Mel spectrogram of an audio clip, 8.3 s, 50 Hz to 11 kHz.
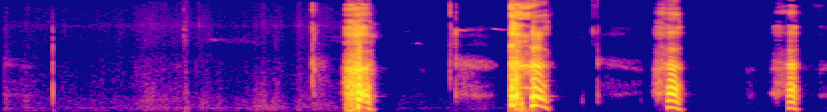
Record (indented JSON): {
  "exhalation_length": "8.3 s",
  "exhalation_amplitude": 32767,
  "exhalation_signal_mean_std_ratio": 0.2,
  "survey_phase": "beta (2021-08-13 to 2022-03-07)",
  "age": "45-64",
  "gender": "Female",
  "wearing_mask": "No",
  "symptom_cough_any": true,
  "symptom_runny_or_blocked_nose": true,
  "symptom_shortness_of_breath": true,
  "symptom_sore_throat": true,
  "symptom_fatigue": true,
  "symptom_headache": true,
  "symptom_onset": "3 days",
  "smoker_status": "Never smoked",
  "respiratory_condition_asthma": false,
  "respiratory_condition_other": false,
  "recruitment_source": "Test and Trace",
  "submission_delay": "2 days",
  "covid_test_result": "Positive",
  "covid_test_method": "RT-qPCR",
  "covid_ct_value": 28.8,
  "covid_ct_gene": "ORF1ab gene",
  "covid_ct_mean": 31.5,
  "covid_viral_load": "46 copies/ml",
  "covid_viral_load_category": "Minimal viral load (< 10K copies/ml)"
}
